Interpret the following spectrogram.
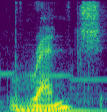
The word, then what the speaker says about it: wrench: one tool called a wrench in American English or spanner in British English and with wrench we have a silent W so bear that in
